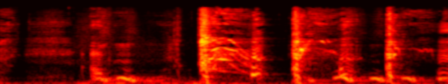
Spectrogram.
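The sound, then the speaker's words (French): Throat-clearing coughs, a few sharp, rasping bursts spaced roughly half a second apart, with a softer rough clearing sound before them. “j'ai oublié de m'excuser. Un chat dans la gorge.”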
